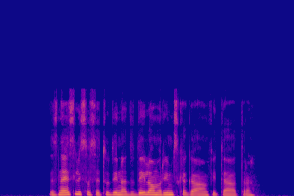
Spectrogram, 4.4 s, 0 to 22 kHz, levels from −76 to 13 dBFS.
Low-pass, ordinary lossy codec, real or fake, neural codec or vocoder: 10.8 kHz; Opus, 32 kbps; real; none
